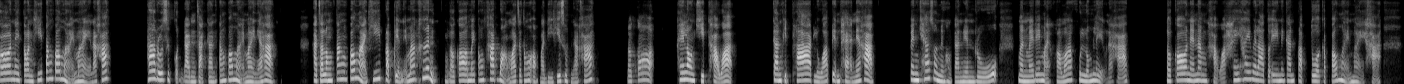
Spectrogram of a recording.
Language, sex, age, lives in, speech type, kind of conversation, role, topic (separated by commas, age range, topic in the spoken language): Thai, female, 30-34, Thailand, read, expert-assistant, expert, การตั้งเป้าหมายในการเรียนมีผลต่อความสำเร็จในระยะยาวหรือไม่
